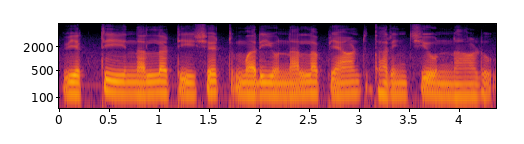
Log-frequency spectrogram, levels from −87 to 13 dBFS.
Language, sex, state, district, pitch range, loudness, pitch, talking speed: Telugu, male, Telangana, Hyderabad, 110-125 Hz, -15 LUFS, 120 Hz, 125 wpm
